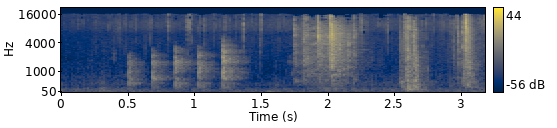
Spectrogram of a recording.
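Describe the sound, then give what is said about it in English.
A quick, even series of five knocks on a wooden door, followed by a few louder, brushier clunks and rattles, with no one speaking. “someone's at the door.”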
